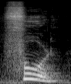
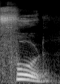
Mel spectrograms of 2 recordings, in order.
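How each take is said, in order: No difference in how they are said.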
